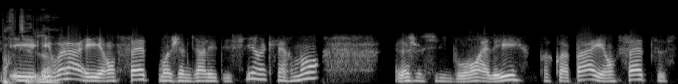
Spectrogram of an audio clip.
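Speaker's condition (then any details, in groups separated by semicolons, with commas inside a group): No condition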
